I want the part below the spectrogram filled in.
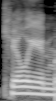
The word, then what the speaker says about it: Cillian: Killian Murphy. It's Killian. Killian. Pronounced Killian.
